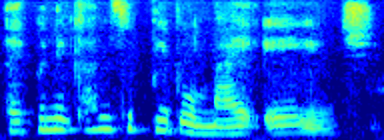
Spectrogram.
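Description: A woman's voice: medium pitch, brisk, creaky, dark tone, breathy edge, no room sound, low-quality recording. A young woman from Zimbabwe hosting a podcast, telling a personal story in a candid, chatty way and speaking straight to her listeners. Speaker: podcast host. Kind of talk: casual storytelling.

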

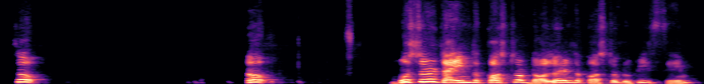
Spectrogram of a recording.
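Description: A man with a very high voice and a North Indian accent presents an informal finance webinar, recorded with rough audio. His lecture is conversational and repetitive, full of rhetorical questions, and he acts out dialogue with clients.

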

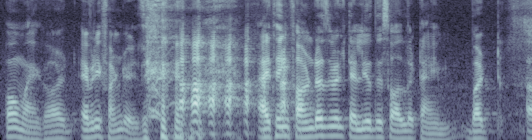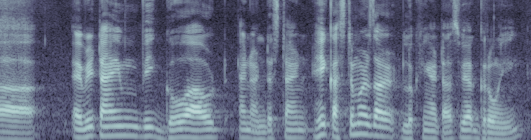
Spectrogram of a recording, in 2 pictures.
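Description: A man's voice: mid-range voice, a little fast, a little mellow. A man with an Indian accent, a founder answering interview questions in a casual, conversational way. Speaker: startup founder, interview guest.

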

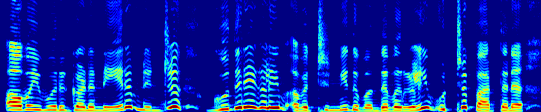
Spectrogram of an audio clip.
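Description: High-voiced woman narrating a storybook. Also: sing-song, fairly quick, darkish tone, no room sound, clean studio sound. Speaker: audiobook narrator.

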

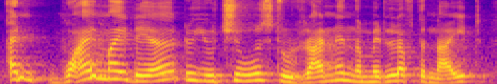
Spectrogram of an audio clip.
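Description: A man's voice: sits high, moderate pace, pitched above the performer's own voice, close to an everyday voice. A man voicing a stern, cold middle-aged woman school warden with clipped, severe questioning.

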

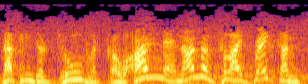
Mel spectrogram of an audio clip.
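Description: A woman's voice: mid-range voice, big pitch swings, moderate pace. A woman playing a frantic, desperate character near breaking in a melodramatic old radio drama. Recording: dull, noisy old radio recording.

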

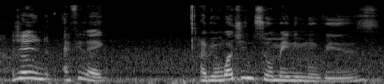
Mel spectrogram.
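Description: Very animated at a normal speed, a young Nigerian woman with a mid-range voice and Nigerian accent rambles reflectively through a casual solo podcast monologue, often repeating herself. The background is noisy.

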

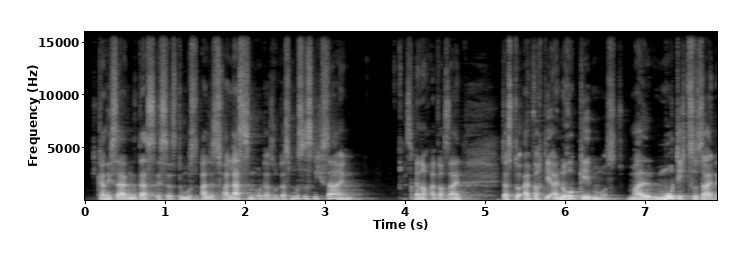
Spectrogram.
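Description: A mellow, medium-pitched man hosts a podcast, offering reflective advice straight to the listener. His manner is earnest and sermon-like, and he repeats important phrases to stress them.

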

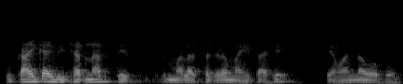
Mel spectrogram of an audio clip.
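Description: A man's voice: fairly low pitch, fairly even intonation, moderate pace, natural voice. A man voicing the narrator's impulsive, carefree young friend, who answers in an offhand, evasive way. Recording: narrow phone-like band.

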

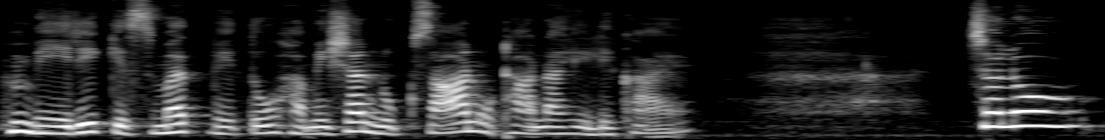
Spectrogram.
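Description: Woman voicing a stern scolding male employer. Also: mid-range voice. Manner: lecturing, nitpicking, rhetorical questions. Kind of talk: storytelling with acted dialogue.

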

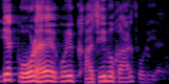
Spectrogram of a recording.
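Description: High-pitched man reciting satirical verse. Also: steady tone, a little mellow, a little hiss or hum. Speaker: humorous Urdu poet performing at a poetry gathering. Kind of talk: live mushaira-style recitation of satirical verse, repeating lines.

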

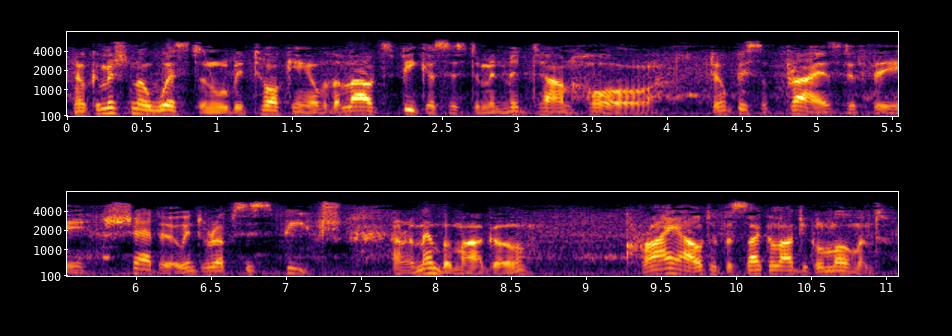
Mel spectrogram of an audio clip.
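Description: Guy as calm bossy gentleman sleuth, 1930s radio drama, mid voice, muffled noisy recording. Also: medium pitch, lightly acted. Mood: confident, urgent. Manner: crisp, authoritative, measured. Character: commanding, composed gentleman crime-fighter giving orders.

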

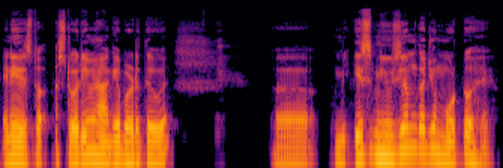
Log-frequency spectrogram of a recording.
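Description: A man's voice: medium pitch, expressive, a little slow, mellow, no echo, clean studio sound. A man co-hosting a casual podcast, explaining at length with many fillers and English phrases mixed in. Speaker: podcast co-host. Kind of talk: casual chat.

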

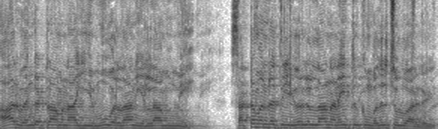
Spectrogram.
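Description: A man with a slightly high voice narrates political history from a script. He serves as the reader of a written column. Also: reverberant.

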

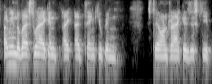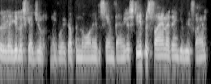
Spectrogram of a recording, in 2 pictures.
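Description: A man's voice: medium pitch, steady tone, quick pace, no room sound. A man with an Indian accent, a coach answering interview questions in casual, blunt, slangy speech. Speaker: martial arts coach, interview guest. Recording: dry but slightly dull audio.

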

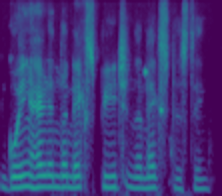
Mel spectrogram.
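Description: A man's voice: sits high, flat delivery, fast, dark tone, no room sound. A man chatting casually as a speaker on a panel. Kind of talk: casual chat.

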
